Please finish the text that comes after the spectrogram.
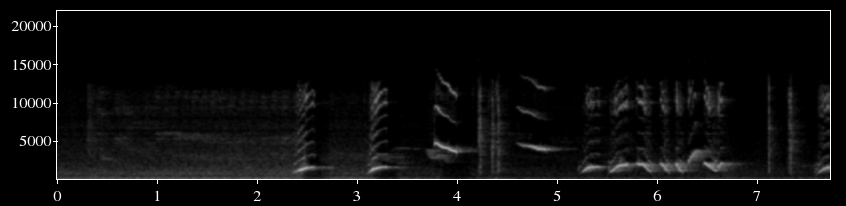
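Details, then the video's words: White-rumped shama singing in many voices: sharp upward-swept notes, high thin whistles and a fast burst of looping warbled phrases, loud and varied over a low background hum. "chòe lửa hót nhiều giọng"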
